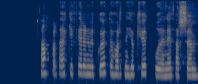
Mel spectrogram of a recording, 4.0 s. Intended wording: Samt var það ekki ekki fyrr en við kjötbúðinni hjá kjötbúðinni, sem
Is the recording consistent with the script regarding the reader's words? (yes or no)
no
